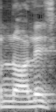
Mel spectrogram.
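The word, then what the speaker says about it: knowledge: यानी अपनी ज्ञान का तो नॉलेज के सट होता है यहां पे नॉलेज द भी सट होता नॉलेज नहीं होगा नॉलेज तो अपने ज्ञान लेकिन लिखते हैं ना लेकिन पढ़ते नहीं है के एन यदि एक साथ है ज्यादातर देखें के सट होता है जैसे नो हो गया नॉलेज हो गया नी हो गया नाइफ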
